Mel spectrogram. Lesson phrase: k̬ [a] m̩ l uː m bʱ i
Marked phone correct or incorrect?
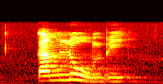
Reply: correct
